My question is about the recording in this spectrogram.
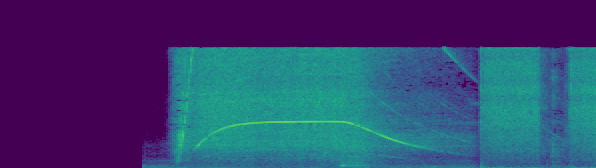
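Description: High-speed dental drill whine: starting about a second in, it spins up to a steady high pitch over a hiss, holds, then winds down. A short burst of hiss follows near the end.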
